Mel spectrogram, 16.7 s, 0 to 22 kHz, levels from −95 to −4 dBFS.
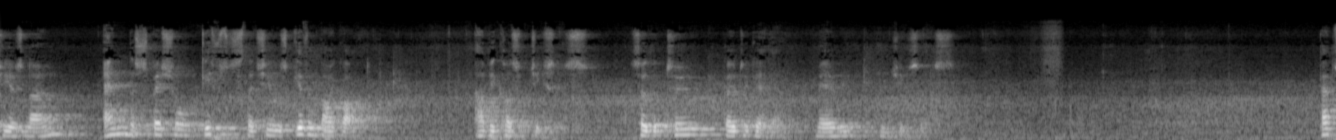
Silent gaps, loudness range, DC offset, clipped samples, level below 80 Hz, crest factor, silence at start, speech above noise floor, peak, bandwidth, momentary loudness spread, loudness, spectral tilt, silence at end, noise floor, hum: none; 21 LU; under 0.1%; under 0.1%; -52 dBFS; 22 dB; 0 s; 22 dB; -6 dBFS; 10 kHz; 23 LU; -27 LUFS; -6.5 dB/octave; 0 s; -48 dBFS; none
